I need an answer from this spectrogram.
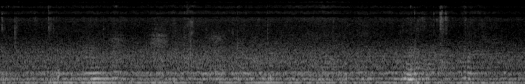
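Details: Honey bees in a Hive IQ beehive in Australia, almost mid-Autumn 2023, the hive opened to add a box of empty frames during fine weather; a steady low droning hum with stable layered tones, swelling slightly near one and four seconds.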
